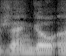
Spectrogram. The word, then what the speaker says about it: Django: Next up, we've got the new Quentin Tarantino film, Django Unchained. – The D is silent.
